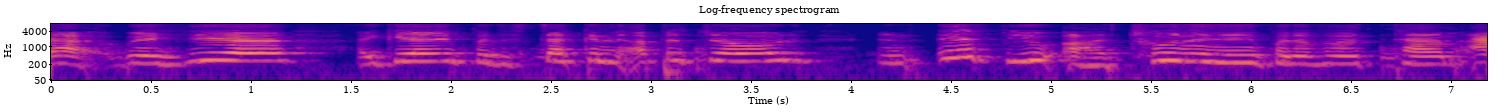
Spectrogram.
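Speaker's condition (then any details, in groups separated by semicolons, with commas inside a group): Cerebral palsy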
